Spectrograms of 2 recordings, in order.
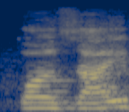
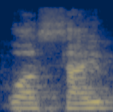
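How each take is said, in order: First: The middle consonant is a buzzing z sound. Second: The middle consonant is a hissing s sound. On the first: "कुछ लोग कौजाई पढ़ते हैं" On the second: "कुछ लोग कौसाई पढ़ते हैं"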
